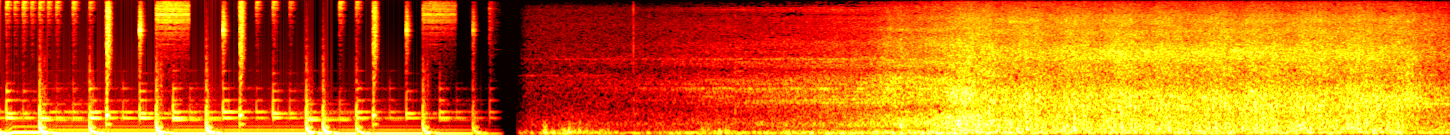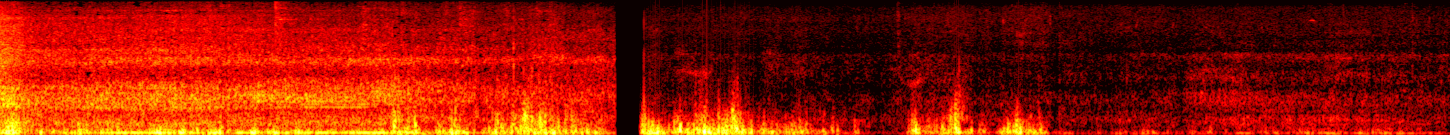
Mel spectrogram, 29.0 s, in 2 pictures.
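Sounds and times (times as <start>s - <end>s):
train passing at speed: 5.9s - 20.7s.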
